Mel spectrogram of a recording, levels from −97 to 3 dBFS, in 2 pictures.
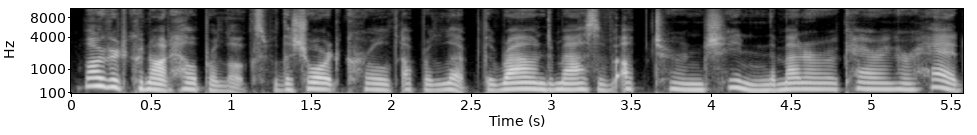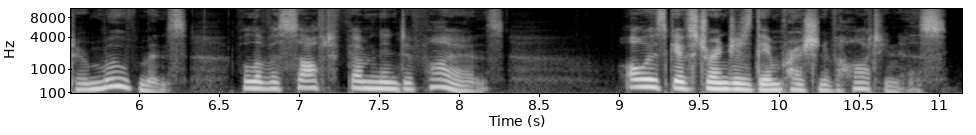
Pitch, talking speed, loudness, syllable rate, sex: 195 Hz, 210 wpm, -20 LUFS, 6.3 syllables/s, female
